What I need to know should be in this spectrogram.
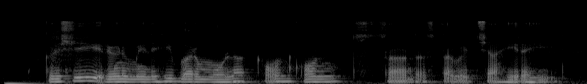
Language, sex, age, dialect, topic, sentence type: Chhattisgarhi, male, 60-100, Western/Budati/Khatahi, banking, question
